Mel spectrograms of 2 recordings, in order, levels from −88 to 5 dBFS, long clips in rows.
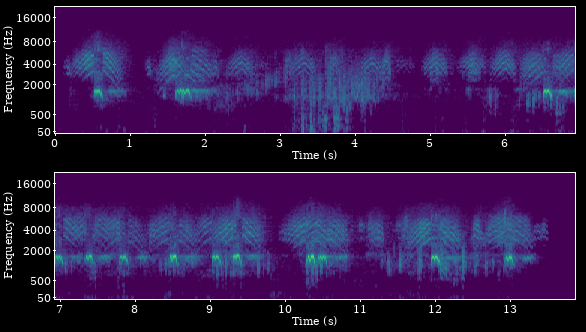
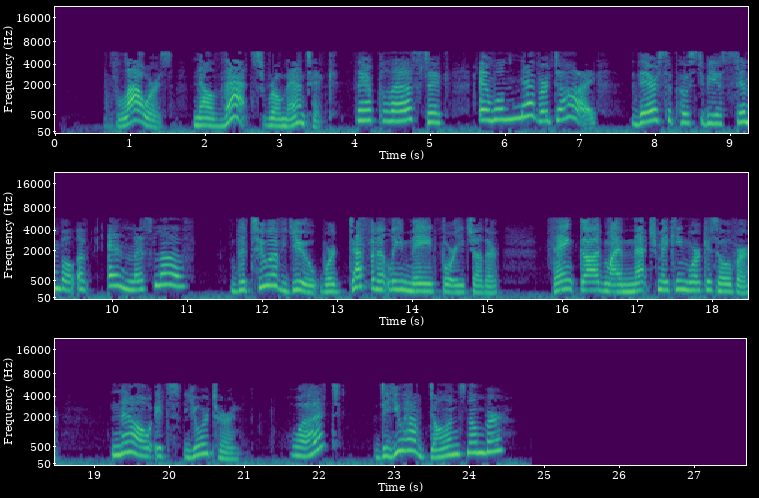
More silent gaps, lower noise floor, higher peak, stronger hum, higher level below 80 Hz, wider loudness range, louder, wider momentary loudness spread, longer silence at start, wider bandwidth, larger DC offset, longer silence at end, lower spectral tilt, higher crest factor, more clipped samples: neither; about the same, -63 dBFS vs -62 dBFS; second, -10 dBFS vs -4 dBFS; neither; second, -84 dBFS vs -50 dBFS; first, 20 LU vs 3 LU; second, -28 LUFS vs -22 LUFS; first, 24 LU vs 11 LU; second, 0.3 s vs 0.65 s; first, 11.5 kHz vs 6.2 kHz; neither; second, 0.6 s vs 3.15 s; second, 2 dB/octave vs -5.5 dB/octave; about the same, 22 dB vs 18 dB; neither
